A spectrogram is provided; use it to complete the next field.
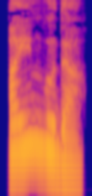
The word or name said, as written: ಐಂಗುದ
